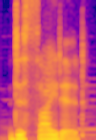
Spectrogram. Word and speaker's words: decided: So, for verbs ending in T or D, the ED becomes pronounced as ID. For example, started, decided, shouted, waited.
